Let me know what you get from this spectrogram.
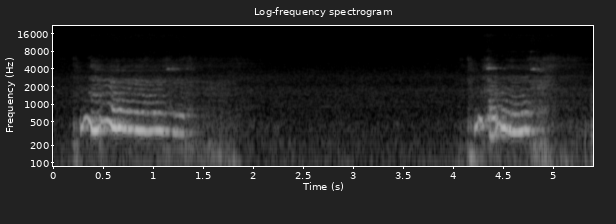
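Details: Dreaming dog howling while asleep, giving two short, tonal, whining howls that waver and then slide downward, the first about one and a half seconds long, the second about a second, separated by roughly three seconds of quiet.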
